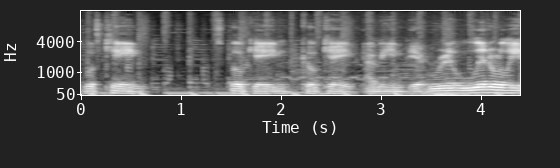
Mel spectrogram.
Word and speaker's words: Spokane: Does Spokane rhyme with can or cocaine? Spokane or Spokane? So like Spokane of tuna, or Spokane is good, man?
